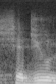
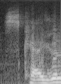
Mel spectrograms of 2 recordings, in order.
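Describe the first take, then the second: First: It is said the British way, starting with sh. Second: It is said the American way, starting with sk.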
